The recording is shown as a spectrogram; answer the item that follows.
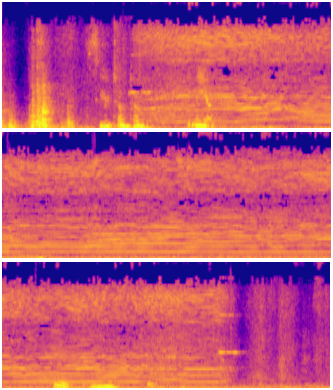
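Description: Electric pet grooming clippers switched on about a second and a half in, rising quickly to a steady motor buzz while cutting a toy poodle puppy's coat, then switched off just before the end.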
